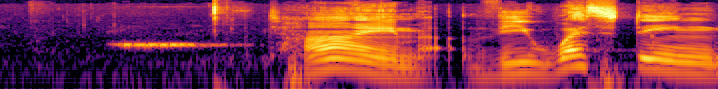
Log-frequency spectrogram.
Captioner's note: timer beeps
